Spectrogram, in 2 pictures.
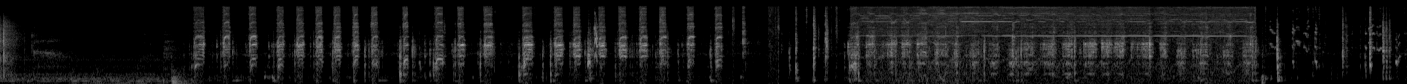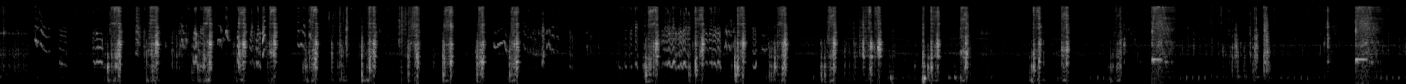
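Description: Cordless drill driving screws into pine pallet slats, its motor running in spurts and then in one steady run of a few seconds, with the screws squealing into the wood. After that comes a string of irregular clicks and knocks.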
